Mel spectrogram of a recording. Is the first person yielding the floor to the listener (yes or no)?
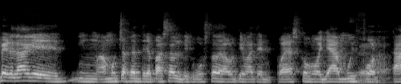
no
